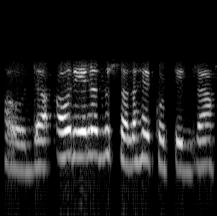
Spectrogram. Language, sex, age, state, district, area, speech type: Kannada, female, 18-30, Karnataka, Chitradurga, urban, conversation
